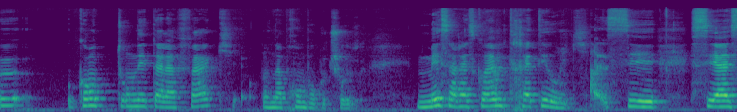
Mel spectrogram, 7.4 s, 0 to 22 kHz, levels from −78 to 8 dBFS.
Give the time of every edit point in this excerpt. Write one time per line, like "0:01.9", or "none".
0:05.9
